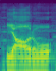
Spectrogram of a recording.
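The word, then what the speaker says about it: 夜: Uh there is also uh uh yoru as a noun. Uh it's the noun for uh night accent on the first more but here a verb.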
